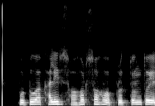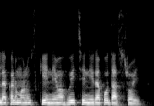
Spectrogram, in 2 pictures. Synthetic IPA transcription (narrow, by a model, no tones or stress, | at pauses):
poʈuakʰaliɾʃɔɦoɾʃɔɦopɾot̪ːont̪oelakaɾmanuʃkeneoaɦojet͡ɕʰeniɾapod̪aʃɾɔe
